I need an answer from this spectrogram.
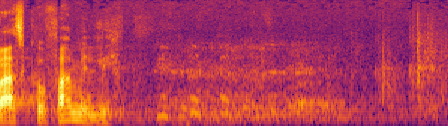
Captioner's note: laughter; applause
